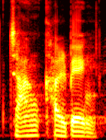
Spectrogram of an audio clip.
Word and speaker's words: 장 칼뱅: 프랑스 발음으로는 장 칼뱅, 까르뱅, 켈빈 이렇게 여러 가지 하는데, 그냥 존 칼빈 영어 발음으로 이제 공통화됐어요.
